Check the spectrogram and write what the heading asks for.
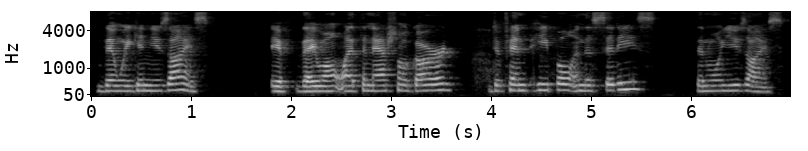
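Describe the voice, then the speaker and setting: A woman's voice: medium pitch, steady tone, moderate pace, fairly bright tone. A woman chatting as a guest over a remote call, giving firm, short answers, her audio glitching and warbling on a windy day. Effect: glitchy, warbling video-call audio. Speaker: host's mother, call-in guest. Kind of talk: casual political chat.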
